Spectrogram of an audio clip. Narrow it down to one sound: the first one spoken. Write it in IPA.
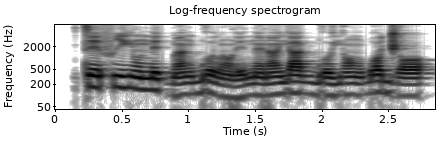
t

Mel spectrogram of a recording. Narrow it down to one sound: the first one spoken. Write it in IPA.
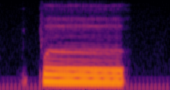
p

